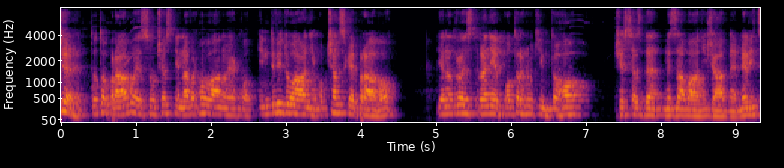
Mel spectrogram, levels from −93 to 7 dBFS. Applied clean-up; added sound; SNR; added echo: neural mask model DeepFilterNet 3.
